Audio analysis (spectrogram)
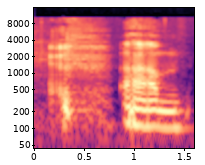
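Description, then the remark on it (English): A person makes a vocal fart imitation: a short buzzy burst followed by a longer, louder, drawn-out raspberry-like blow with a strong low harmonic tone. “And then the moment you realize that you wasted that time, go, oops, clutch your heart and fart.”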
